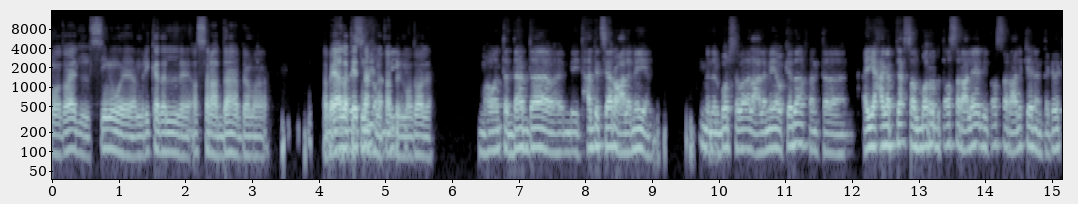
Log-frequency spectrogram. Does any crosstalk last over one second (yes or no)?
yes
